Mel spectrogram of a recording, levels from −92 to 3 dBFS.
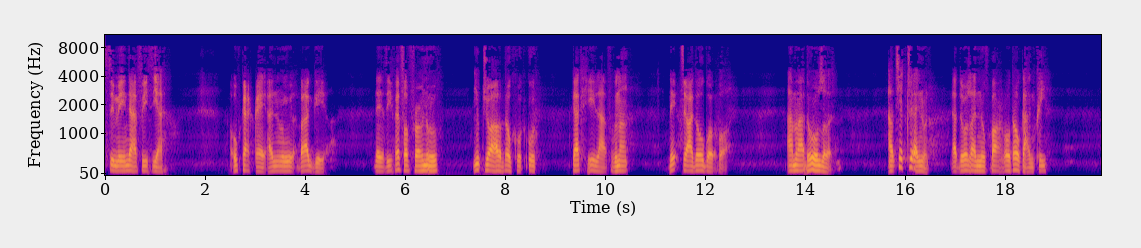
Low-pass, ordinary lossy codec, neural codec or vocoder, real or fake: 9.9 kHz; MP3, 32 kbps; codec, 16 kHz in and 24 kHz out, 0.4 kbps, LongCat-Audio-Codec, four codebook decoder; fake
